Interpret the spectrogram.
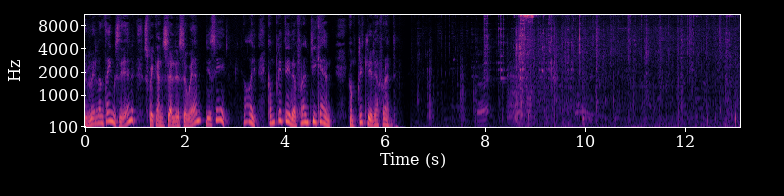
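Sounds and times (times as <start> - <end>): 
speech: 0.0 - 6.3
horse hooves clip-clopping pulling a cart: 6.5 - 13.0
cart rattling: 6.6 - 13.0.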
